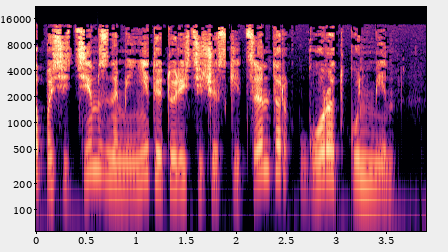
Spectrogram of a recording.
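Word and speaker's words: Кунмин (昆明): Кун произносится в первом тоне, а Мин читается во втором тоне. Повторяйте за мной. Кунмин.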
